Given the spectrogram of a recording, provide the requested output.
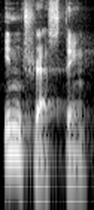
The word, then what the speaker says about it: interesting: for at interesting well actually it's pronounced with three syllables interesting vegetable you might expect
